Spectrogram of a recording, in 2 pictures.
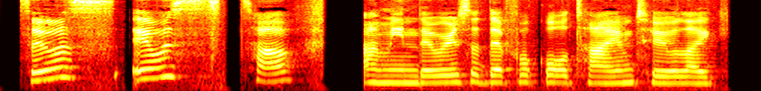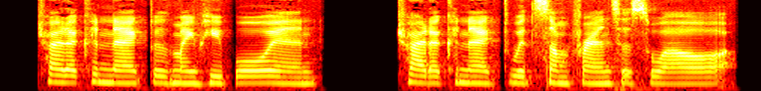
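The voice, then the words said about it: Spanish-accented English. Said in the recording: “As you can hear, I have an accent just because Spanish was my first language”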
